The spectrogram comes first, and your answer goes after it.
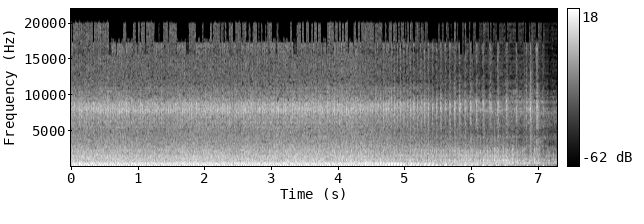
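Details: Craftsman LT1000 lawn tractor single-cylinder after a temporary direct fuel line from tank to carburetor, as earlier surging was suspected to be fuel delivery: steady even beat, no surging, then switched off and winds down.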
